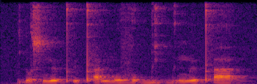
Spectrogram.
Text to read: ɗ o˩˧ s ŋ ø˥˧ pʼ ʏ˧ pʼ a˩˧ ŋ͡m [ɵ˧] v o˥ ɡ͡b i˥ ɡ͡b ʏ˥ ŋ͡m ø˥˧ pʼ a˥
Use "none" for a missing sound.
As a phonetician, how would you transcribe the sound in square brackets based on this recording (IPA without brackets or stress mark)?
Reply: o˧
